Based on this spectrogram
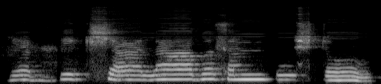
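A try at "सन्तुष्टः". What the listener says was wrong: Santushtaha. Cut the okara. And put. আরে ওখানে বিসর্গ আছে তো এই এই ওকার আছে তো ওকারটা কেটে বিসর্গ লাগাও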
